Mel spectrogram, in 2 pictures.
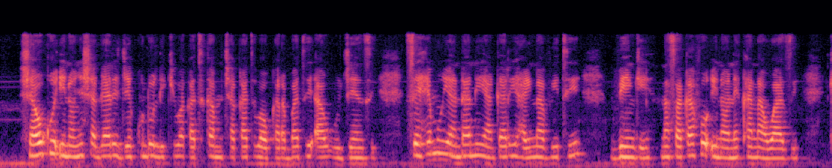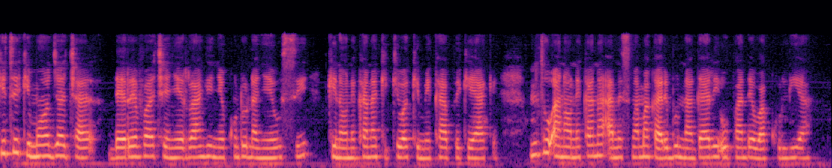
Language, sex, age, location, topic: Swahili, female, 18-24, Nairobi, finance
